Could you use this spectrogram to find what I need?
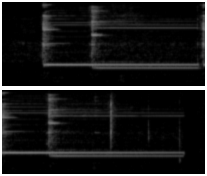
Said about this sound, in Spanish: se dijo muy satisfecha de sí misma al apretar el botón del timbre.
